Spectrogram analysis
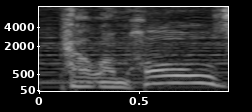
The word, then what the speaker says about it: Holles: We're still not sure about Thomas Pelham Holes, whether it's Pelham Holes or Pelham Holles, as we've seen other smart people say it both ways.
